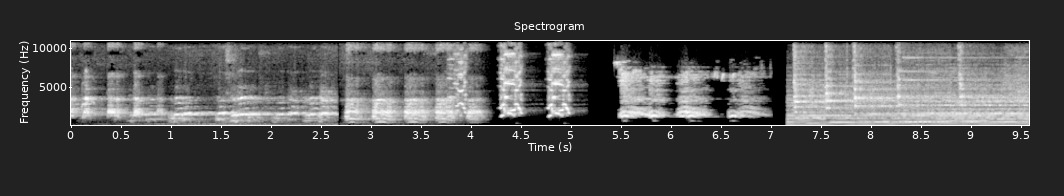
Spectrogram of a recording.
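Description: Honking and cawing of birds at a protected wetland. A dense run of overlapping calls gives way to several separate loud bursts, and then music takes over at the end.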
